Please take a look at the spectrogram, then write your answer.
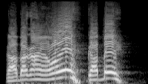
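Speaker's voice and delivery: loud angry yell calling out Gaba; shouting for Gaba. Retold or imitated. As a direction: bellow the name across the shop. (गुस्से में ज़ोर से चिल्लाकर "गाबा कहाँ है")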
